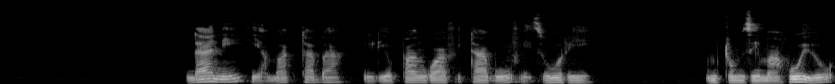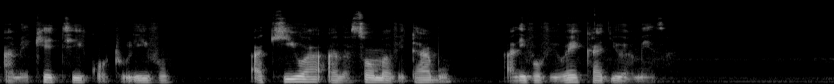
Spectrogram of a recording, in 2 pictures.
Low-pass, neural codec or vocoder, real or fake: 14.4 kHz; none; real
